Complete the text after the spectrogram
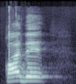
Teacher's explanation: Применяем правило калькаля к звуку даль, так как она относится к 5 звукам со свойством взрывность.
